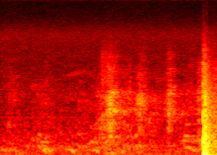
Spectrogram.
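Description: A few short, high yelp-like cries from a person, coming about a second in after some low murmured sounds.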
